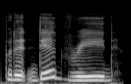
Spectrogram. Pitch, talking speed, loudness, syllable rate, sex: 215 Hz, 180 wpm, -14 LUFS, 3.6 syllables/s, female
